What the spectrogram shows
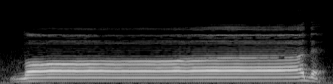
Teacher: তবে সাবধান থাকবেন লদ উচ্চারণ করার সময় জিহ্বার আগা গোলা যেন আমাদের যে সিঙ্গেল দাঁতগুলো আছে ওই দাঁতের সাথে টাচ না করে, মারি দাঁতের গোড়ার সঙ্গে লাগবে জিহ্বার গোড়াটা, লদ, এরকম ভাবে।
